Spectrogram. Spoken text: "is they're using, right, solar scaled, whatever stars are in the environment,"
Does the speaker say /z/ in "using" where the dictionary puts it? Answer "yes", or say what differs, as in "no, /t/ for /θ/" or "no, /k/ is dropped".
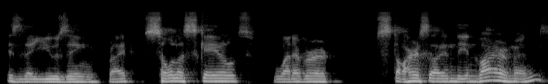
yes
